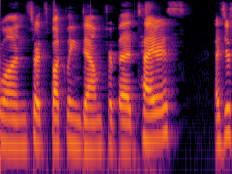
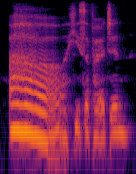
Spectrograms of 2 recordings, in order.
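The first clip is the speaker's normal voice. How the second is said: very soft, dropping aside; hushed realisation; 4 semitones higher, 10 dB quieter, slower than usual. Acted. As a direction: let it sink in, almost under your breath. Character's quiet realisation, acted aside.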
